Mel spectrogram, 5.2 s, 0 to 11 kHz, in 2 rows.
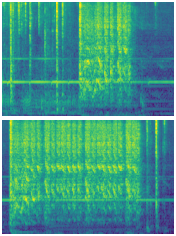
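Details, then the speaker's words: Chrysler 300 engine cranking with fuel pump fuse pulled for compression test: choppy, lopsided cranking with uneven bursts and a gap in the rhythm; cylinder three has zero compression, dead cylinder. "you can hear actually that there's a cylinder down because when you hear when you hear the engine turn over so it's a cylinder down for sure"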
